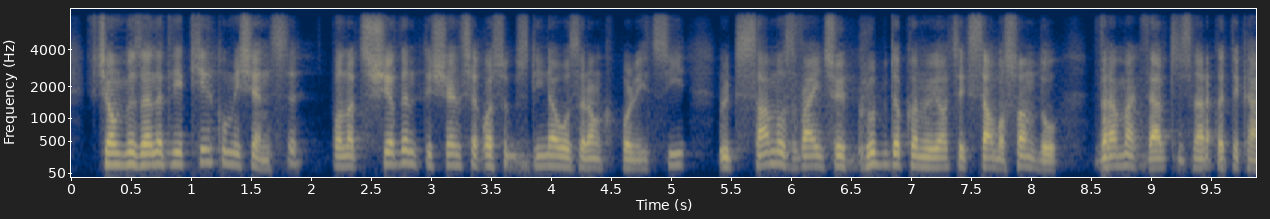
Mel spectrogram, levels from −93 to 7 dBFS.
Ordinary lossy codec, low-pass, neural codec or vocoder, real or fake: none; 7.2 kHz; codec, 16 kHz, 0.5 kbps, FunCodec, trained on Chinese and English, 25 frames a second; fake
